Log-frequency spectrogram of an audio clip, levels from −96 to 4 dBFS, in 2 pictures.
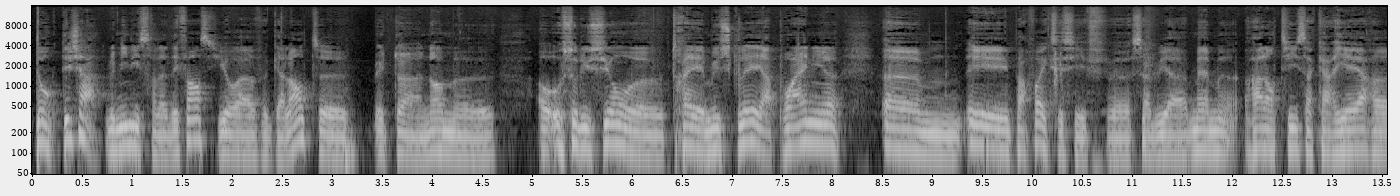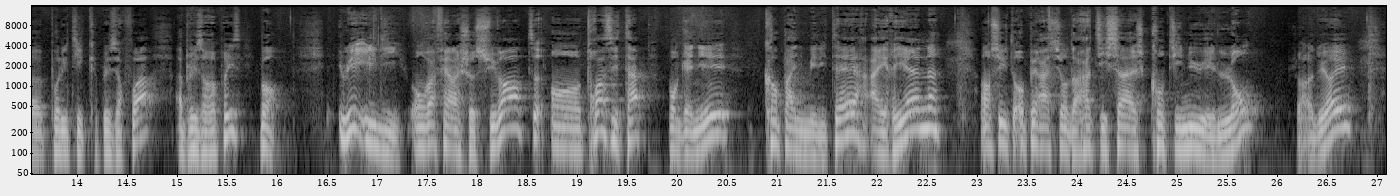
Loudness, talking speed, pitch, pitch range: -27 LUFS, 150 wpm, 115 Hz, 100-135 Hz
